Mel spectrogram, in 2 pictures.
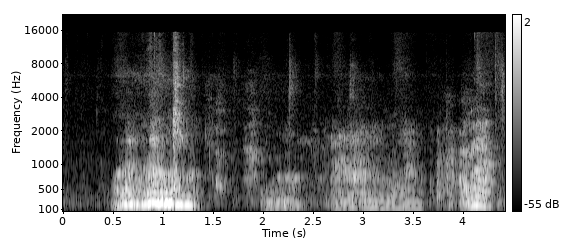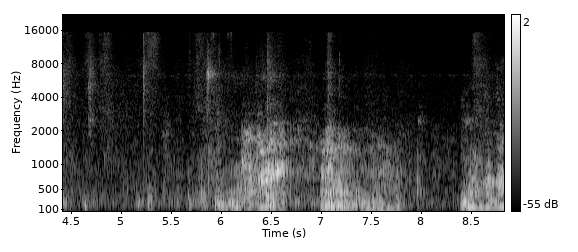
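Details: Two German Shorthaired Pointers at play, the younger male pestering his older sister; low rumbling growls come in repeated bursts of a second or so, with short sharp noises between them.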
